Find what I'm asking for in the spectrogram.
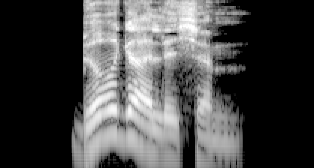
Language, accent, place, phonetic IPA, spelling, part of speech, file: German, Germany, Berlin, [ˈbʏʁɡɐlɪçm̩], bürgerlichem, adjective, De-bürgerlichem.ogg
- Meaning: strong dative masculine/neuter singular of bürgerlich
